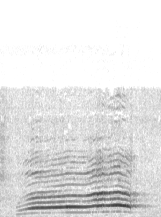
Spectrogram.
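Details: Domestic cat producing one long, steady, slightly rising meow lasting about two seconds, clear and tonal against a quiet indoor background.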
